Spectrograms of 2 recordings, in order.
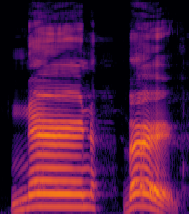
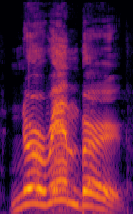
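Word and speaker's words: Nürnberg: area as Erin nernberg which you have probably heard as its Americanized version nurmberg but the actual way that it is spelled and I will prove this on the next slide is eranin nernberg that is the city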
